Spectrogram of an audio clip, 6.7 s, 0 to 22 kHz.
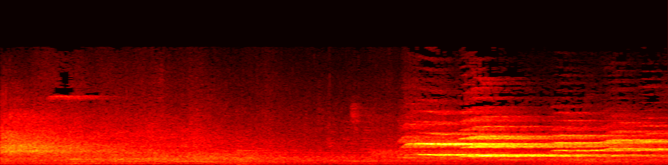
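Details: Beluga in training at Port of Nagoya Public Aquarium on 25 July 2021, a shortened session: after quiet crowd noise, a loud bout of rich harmonic, squealing calls with shifting pitch bands, held for the final few seconds.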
